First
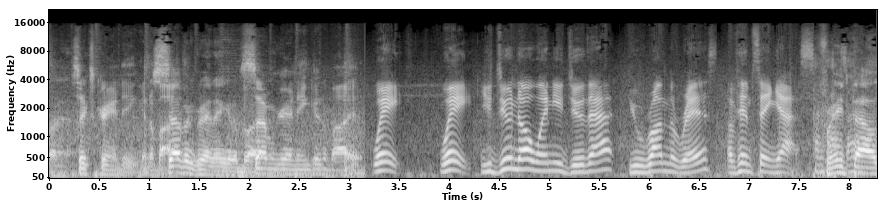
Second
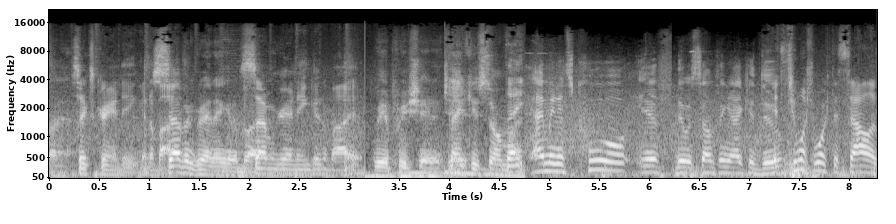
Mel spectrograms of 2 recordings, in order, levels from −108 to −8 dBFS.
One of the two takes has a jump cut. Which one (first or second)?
first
